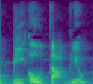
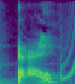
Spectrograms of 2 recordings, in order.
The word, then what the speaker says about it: bow: Poi abbiamo B-O-W, che si legge bow, che significa inchinarsi. Oppure abbiamo, sempre B-O-W, bow, che è la bow tie, che è il farfallino.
